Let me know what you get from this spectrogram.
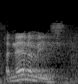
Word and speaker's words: anemones: I asked how to say this, and I'm going to mess it up again. How did you say that? – Anemones.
